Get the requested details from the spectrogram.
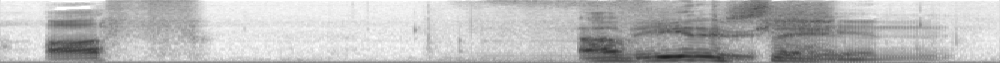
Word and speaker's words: Auf Wiedersehen: Auf Wiedersehen.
